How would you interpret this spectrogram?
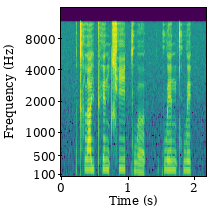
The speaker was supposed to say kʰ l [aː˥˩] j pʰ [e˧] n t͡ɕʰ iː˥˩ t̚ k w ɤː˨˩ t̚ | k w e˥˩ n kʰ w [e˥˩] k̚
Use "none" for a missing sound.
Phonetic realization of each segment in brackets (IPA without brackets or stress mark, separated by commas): a˥˩, e˥˩, e˥˩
